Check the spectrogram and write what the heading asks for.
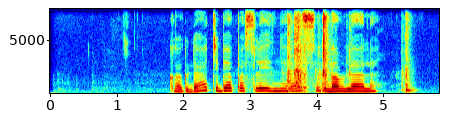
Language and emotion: Russian, neutral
